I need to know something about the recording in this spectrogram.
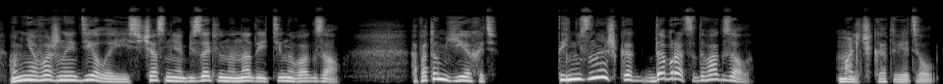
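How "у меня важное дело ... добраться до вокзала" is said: put-on raised boyish pitch; earnest boy. Alyoshka explains he must get to the station, earnest boy. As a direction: explain apologetically in a higher boy's voice.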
